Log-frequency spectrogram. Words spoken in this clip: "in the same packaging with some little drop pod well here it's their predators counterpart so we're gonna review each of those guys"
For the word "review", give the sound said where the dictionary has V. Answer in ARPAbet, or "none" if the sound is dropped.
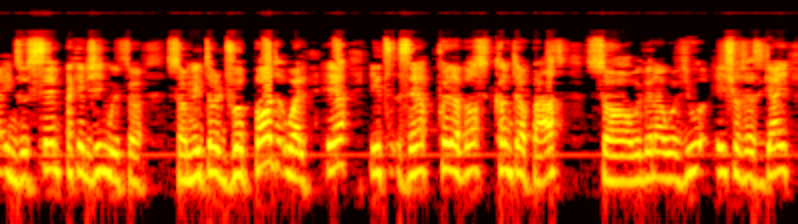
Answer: V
